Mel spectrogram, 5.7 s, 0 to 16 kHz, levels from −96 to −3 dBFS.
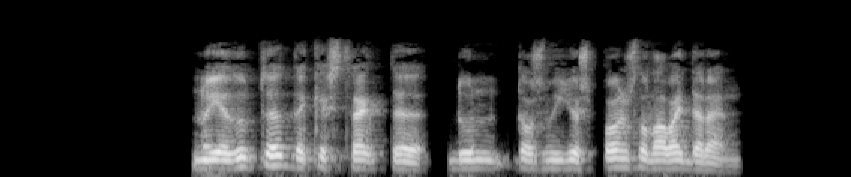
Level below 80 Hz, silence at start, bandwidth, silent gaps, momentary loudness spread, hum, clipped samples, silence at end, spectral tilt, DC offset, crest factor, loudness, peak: -64 dBFS; 1.3 s; 7.6 kHz; 2.87-2.96 s; 7 LU; none; under 0.1%; 0.75 s; -4.5 dB/octave; under 0.1%; 18 dB; -19 LUFS; -2 dBFS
